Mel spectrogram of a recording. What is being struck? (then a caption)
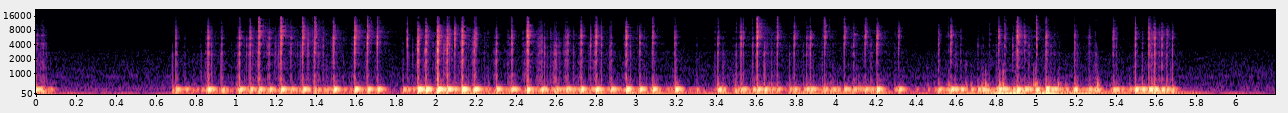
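Metal mesh microphone grille and wooden chopsticks. Two wooden chopsticks scratch the sides of a hollow metal mesh microphone grille. The result is dense, rapid scratching and clattering over a loud, boomy low drone. It comes in three long bursts separated by brief pauses, then fades to quiet.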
